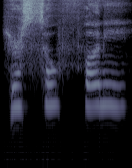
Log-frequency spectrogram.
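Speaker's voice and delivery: tiny, high, very soft imitated voice. Pop star to the comedian he just met, soft high impersonation. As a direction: say it in a hushed falsetto impersonation. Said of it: "he just looks me dead in my face and goes".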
